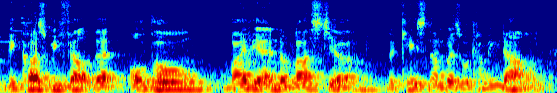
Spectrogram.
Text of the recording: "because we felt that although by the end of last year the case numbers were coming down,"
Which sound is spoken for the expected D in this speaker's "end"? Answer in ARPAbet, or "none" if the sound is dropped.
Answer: D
